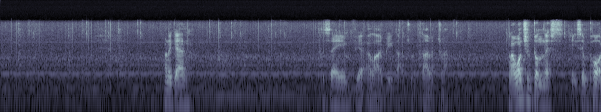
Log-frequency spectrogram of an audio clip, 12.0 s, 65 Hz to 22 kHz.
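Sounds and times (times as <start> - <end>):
electrical hum: 0.0 - 12.0
steady hiss: 0.0 - 12.0
faint clicks: 0.2 - 2.9, 4.1 - 7.0.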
